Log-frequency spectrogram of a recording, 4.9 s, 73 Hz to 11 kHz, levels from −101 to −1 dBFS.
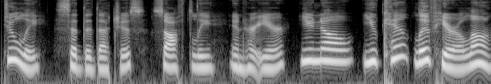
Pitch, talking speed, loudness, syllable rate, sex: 230 Hz, 185 wpm, -20 LUFS, 4.6 syllables/s, female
